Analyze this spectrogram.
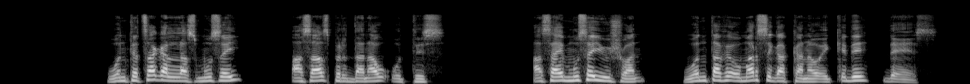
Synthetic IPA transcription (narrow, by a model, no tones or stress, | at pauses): wɔnt̪ːɛt͡sːɐɡɐlːɐs̬mʊs̬ɛj | ʔɐsaːspɪɾd̪ːɐnɐwʊt̪ːɪs | ʔɐsɐjmʊsɛjuːʃʊwɐn | wɔnt̪ːɐfɛʊmɐɾsɪɡɐkːɐnɐwɛkʼːɪd̪ɪd̪ɛʔe̞̰ːs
